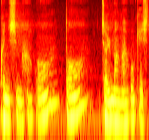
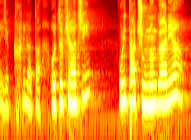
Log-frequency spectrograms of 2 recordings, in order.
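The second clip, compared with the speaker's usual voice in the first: panicked disciples; 6 semitones higher, 6 dB louder than usual. Pretend. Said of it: "다른 제자들이 그렇게 말했다면".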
